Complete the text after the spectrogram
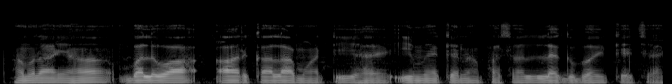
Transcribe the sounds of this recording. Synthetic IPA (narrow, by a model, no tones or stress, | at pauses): həmɾajəɦãbəlwaː | ɾkalamaʈiɦəjḭmekenapʰəsəlːəɡbəjket͡ʃa̰ɦi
